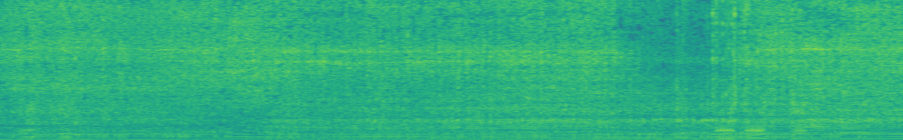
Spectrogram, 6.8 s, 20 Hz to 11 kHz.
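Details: Echo SRM-2320T string trimmer, a heavily used curb find: a high-speed two-stroke scream that wavers, dipping and surging instead of holding steady; running unevenly. The owner rules out spark and suspects a carburetor worn out from many hours of use.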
